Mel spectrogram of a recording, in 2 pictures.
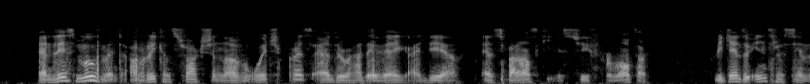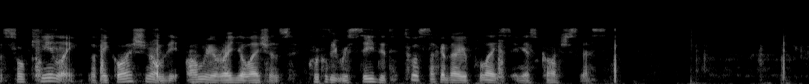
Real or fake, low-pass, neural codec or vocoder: fake; 5.4 kHz; codec, 16 kHz, 8 kbps, FreqCodec, smaller model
